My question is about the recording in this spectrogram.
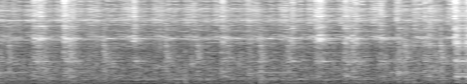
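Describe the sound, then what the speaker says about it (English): A whisk beats honey lemon sauce in a pan, producing rapid repeated metallic clinks and scrapes against the pan in a steady rhythm, close and moderately quiet, with no talking. "Just continuously whisk"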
